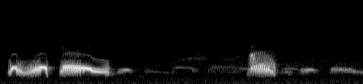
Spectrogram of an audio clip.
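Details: Spotted dove cooing, used to stimulate other doves to respond: loud paired throaty coos with wavering pitch, a pause, then a shorter coo followed by faint soft trailing notes.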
